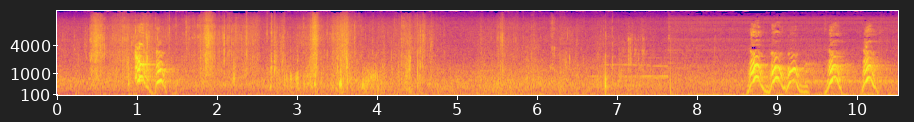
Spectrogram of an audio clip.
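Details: Tina, a hunting dog, bays at young wild boar in training on 6 March 2013: scattered barks early, a quiet stretch with faint rustling, then a quick burst of four or five barks near the end.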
